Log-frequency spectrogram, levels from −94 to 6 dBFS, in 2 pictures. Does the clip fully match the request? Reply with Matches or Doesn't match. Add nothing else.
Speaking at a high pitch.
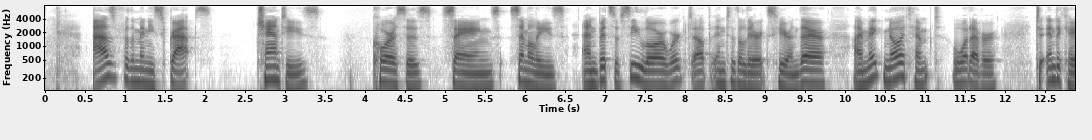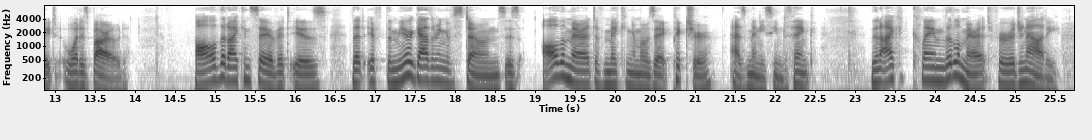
Doesn't match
